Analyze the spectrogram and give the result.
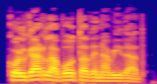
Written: colgar la bota de Navidad

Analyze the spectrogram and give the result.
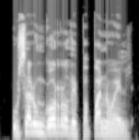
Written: usar un gorro de Papa Noel

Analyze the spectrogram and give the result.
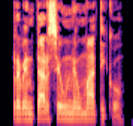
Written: reventarse un neumatico

